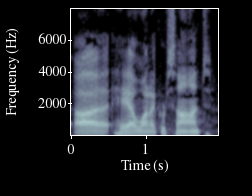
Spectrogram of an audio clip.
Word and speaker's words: croissant: She says, that Beth Baer's character goes, oh, it's croissant. The T is silent.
